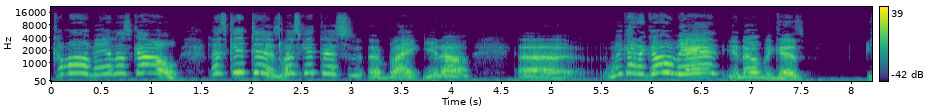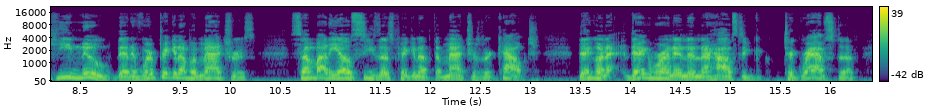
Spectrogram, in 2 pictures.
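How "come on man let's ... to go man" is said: play-acted, very high-pitched yell. Retelling a coworker hurrying the crew on the truck: imitating someone yelling. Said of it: "he's yelling".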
